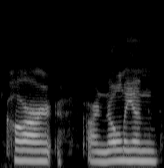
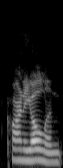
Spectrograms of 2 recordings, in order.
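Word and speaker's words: Carniolan: never say it correctly let me Google it car arnolian c-a-r-n-i-o-l-a-n carniolin honeybee huh okay uh native to Slovenia Southern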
